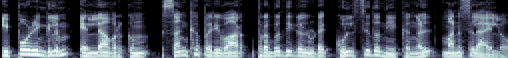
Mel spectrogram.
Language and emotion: Malayalam, neutral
